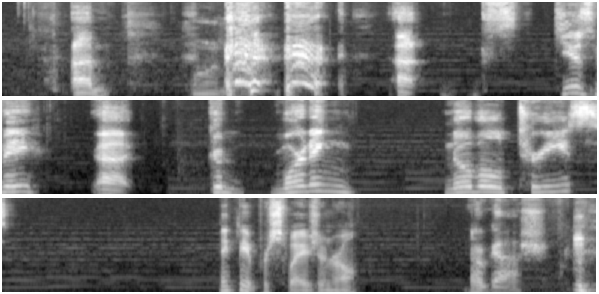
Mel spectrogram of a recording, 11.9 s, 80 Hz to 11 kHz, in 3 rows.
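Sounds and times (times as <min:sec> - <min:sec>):
speech: 0:00.5 - 0:08.0, 0:09.4 - 0:10.4, 0:11.0 - 0:11.8
player clearing throat: 0:01.4 - 0:02.4
player coughing: 0:01.4 - 0:02.4.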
